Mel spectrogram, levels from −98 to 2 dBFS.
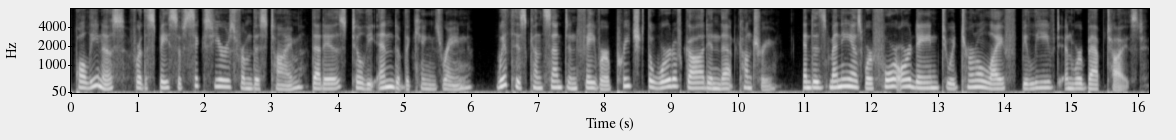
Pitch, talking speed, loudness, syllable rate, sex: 200 Hz, 165 wpm, -17 LUFS, 4.3 syllables/s, female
